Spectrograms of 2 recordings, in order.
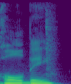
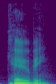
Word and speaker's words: Colby: I would just go Cody or Kobe, not Colby. Colby. I have a problem saying that word. Colby. My mother-in-law's maiden name is Colby, but she doesn't pronounce her L's. She says Kobe.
